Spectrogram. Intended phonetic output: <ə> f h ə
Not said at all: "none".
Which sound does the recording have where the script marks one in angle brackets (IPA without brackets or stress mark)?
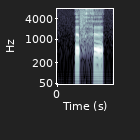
ə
